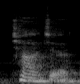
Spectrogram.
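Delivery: British "charger" without Rs, ending in "ah"; sotaque britânico. Shown as a demonstration. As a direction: drop the Rs in "charger", British style. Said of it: "muda de charger para charger". (sotaque britânico, sem R)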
